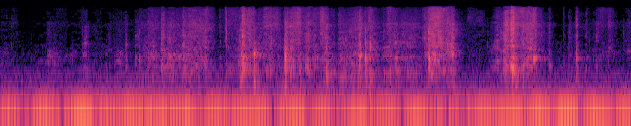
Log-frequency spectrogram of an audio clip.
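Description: Handling noise: irregular rustling and small clicks as clear plastic packaging boxes and a paper insert are handled.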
